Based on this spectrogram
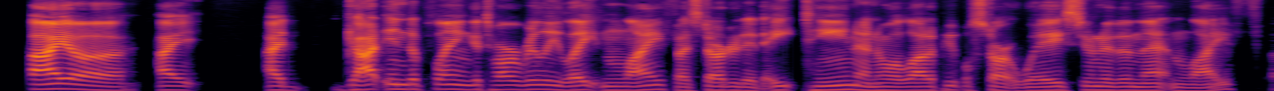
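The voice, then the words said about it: Mild Southern US accent. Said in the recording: “I'm from Mississippi. For those that don't know, if you can't hear it in the accent ... I worked very hard to get rid of my accent ... ashamed of my Southern accent, but I've since allowed it to come back ... you work to not really have the accent, but it's kind of there”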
